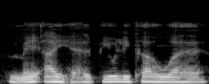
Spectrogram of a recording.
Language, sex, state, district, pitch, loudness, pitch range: Hindi, male, Bihar, West Champaran, 115 Hz, -14 LUFS, 110-120 Hz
